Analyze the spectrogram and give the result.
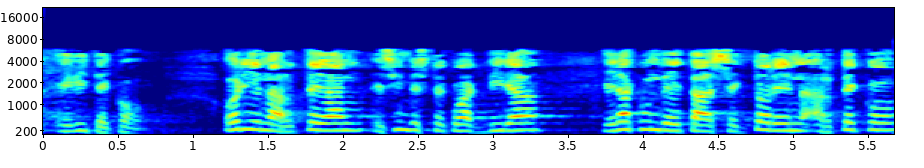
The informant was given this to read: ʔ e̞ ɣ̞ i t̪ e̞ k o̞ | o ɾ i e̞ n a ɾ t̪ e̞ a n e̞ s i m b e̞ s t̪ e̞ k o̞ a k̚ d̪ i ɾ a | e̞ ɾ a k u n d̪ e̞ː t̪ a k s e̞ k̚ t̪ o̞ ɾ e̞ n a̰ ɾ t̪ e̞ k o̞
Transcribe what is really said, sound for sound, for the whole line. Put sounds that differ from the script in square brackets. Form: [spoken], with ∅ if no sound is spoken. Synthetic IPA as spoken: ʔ e̞ ɣ̞ i t̪ e̞ k o̞ | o ɾ i e̞ n a ɾ t̪ e̞ a n e̞ s i m b e̞ s t̪ e̞ k o̞ a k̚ d̪ i ɾ a | e̞ ɾ a k u n d̪ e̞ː t̪ a [∅] s e̞ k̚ t̪ o̞ ɾ e̞ n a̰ ɾ t̪ e̞ k o̞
